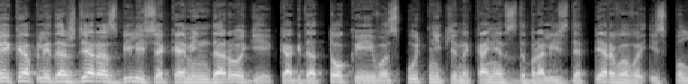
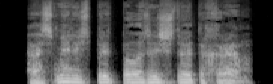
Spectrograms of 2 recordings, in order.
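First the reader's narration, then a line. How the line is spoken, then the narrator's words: Muttered. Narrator (Russian): пробормотал Ток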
